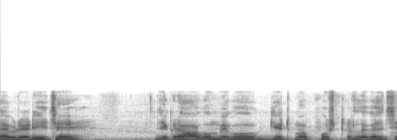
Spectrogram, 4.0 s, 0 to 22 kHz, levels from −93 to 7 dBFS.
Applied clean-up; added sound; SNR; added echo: none; none; none; none.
